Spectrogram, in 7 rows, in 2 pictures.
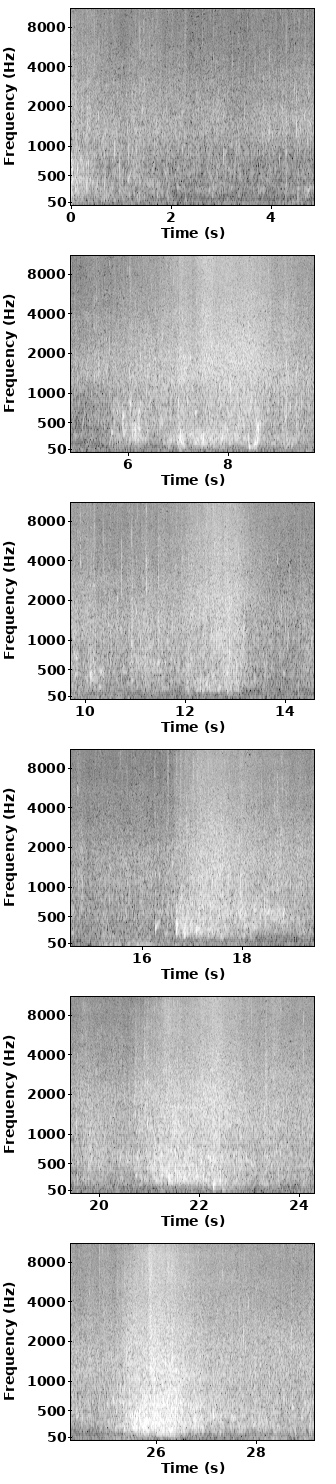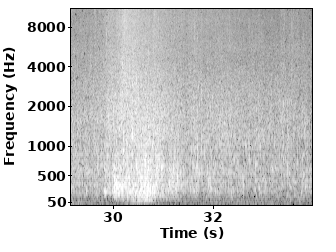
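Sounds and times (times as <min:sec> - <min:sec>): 
ocean waves on harbour shoreline: 0:00.0 - 0:33.9.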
